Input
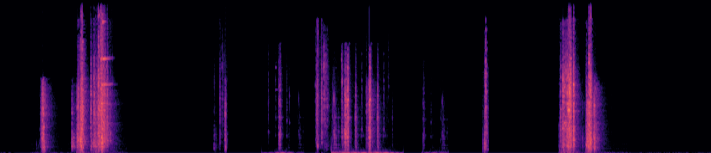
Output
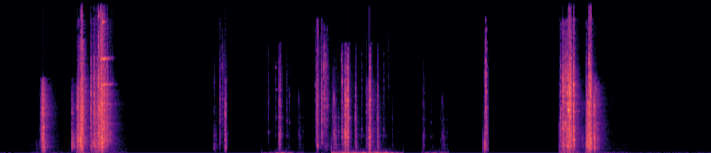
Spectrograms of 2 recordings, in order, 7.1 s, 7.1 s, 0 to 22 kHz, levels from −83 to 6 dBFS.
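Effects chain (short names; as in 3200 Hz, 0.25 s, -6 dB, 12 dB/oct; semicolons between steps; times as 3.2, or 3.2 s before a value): 3.55–4.85 bell 6100 Hz -6 dB 2.2 oct; gain +4 dB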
